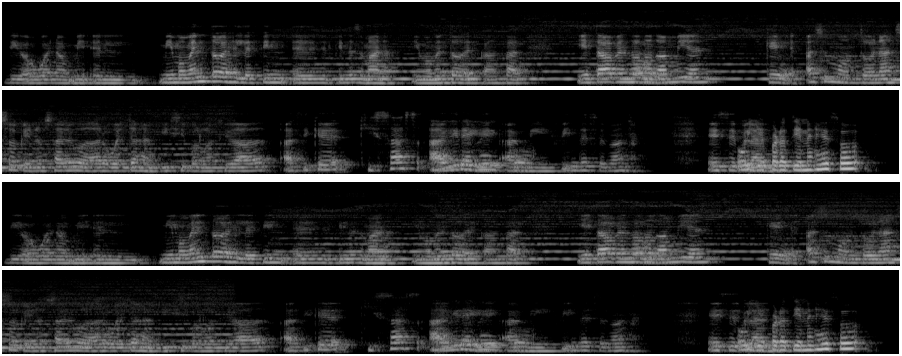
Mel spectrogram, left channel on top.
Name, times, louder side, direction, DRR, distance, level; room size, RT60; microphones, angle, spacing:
voice 1, 0.0-5.5 5.7-7.1 7.6-15.3 15.7-16.8, left 1 dB, 65° left, 7.6 m, -33 dB
sound 1, 2.7-11.3, left 1 dB, 15° right, 4.8 m, -38 dB
voice 2, 6.3-6.7 13.3-14.3 16.3-17.7, left 2 dB, 35° left, 1.7 m, -28 dB
27.5 x 12.5 x 2.8 m
head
